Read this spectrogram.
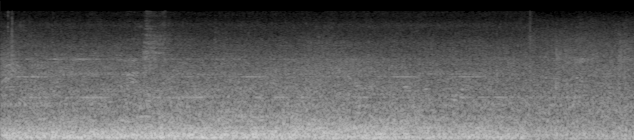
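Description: A jet airliner roars overhead as it climbs away.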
